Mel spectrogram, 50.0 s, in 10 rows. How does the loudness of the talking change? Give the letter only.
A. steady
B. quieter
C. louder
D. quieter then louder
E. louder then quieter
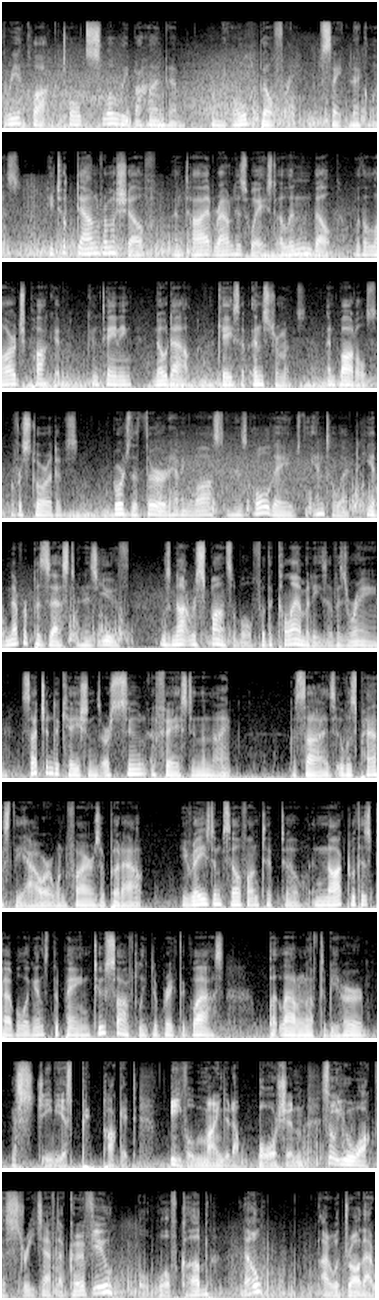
A.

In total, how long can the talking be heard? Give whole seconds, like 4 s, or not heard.
50 s.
